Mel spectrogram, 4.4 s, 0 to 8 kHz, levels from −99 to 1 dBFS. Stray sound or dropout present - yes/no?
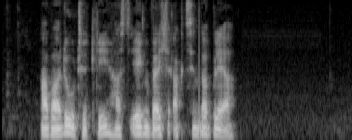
no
